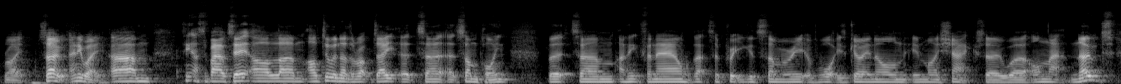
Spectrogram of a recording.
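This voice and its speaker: With a medium-pitched, sharp-toned voice, a middle-aged English channel host speaks at a moderate pace, hardly pausing, while he casually walks through his shortwave radio setup. The tour is unscripted, hesitant and rambling, and takes place in a small spare-bedroom shack indoors. The room recording is clearly noisy.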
